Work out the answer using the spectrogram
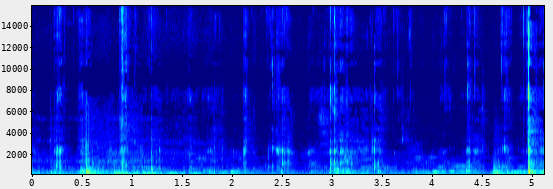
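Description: Close-up chewing of a mouthful of crispy breaded teriyaki chicken, with small crunches and wet mouth clicks; a sharp click just before the end is the loudest sound.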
